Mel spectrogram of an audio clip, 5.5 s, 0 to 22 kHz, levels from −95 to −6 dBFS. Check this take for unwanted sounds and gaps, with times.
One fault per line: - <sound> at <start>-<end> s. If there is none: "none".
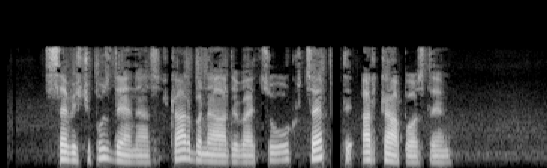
- dropout at 3.3-3.4 s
